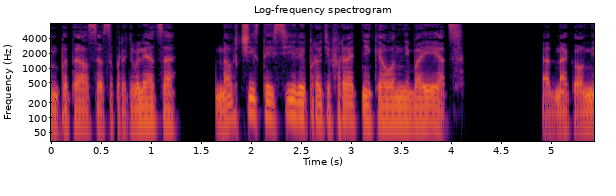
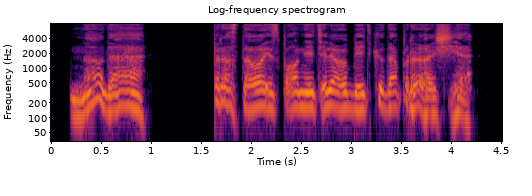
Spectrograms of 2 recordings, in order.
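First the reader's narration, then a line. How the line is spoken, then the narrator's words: Hoarse laugh. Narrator (Russian): хрипло засмеялся Сапсан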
